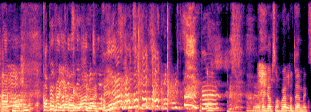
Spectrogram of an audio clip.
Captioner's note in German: Gelächter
